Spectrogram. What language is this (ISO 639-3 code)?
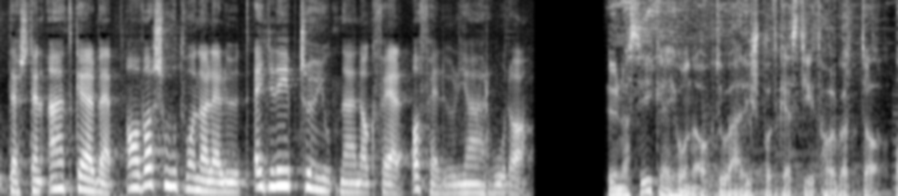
hun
